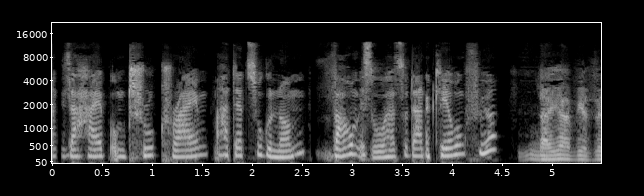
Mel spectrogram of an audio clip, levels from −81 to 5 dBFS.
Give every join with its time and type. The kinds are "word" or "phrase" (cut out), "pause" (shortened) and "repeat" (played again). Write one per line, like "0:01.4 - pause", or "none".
0:01.6 - word
0:03.2 - word
0:03.7 - word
